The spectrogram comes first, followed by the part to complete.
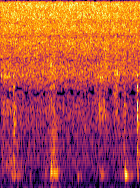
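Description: A few faint, short clicks and knocks of steel on steel as the movable jaw of a homemade shaper bed clamp is slid along its chrome-plated guide rods.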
